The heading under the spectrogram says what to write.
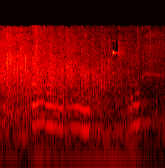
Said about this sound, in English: If you would, give the Lord a hand clap as you take your seats.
